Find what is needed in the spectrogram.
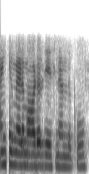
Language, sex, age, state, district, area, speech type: Telugu, female, 18-30, Andhra Pradesh, Annamaya, rural, conversation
